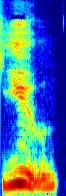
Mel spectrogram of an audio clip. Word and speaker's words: you: excellent for those of you who got it right this word is pronounced you just remember in this particular word the o is silent so even though it's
